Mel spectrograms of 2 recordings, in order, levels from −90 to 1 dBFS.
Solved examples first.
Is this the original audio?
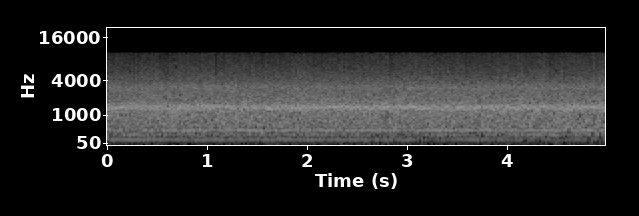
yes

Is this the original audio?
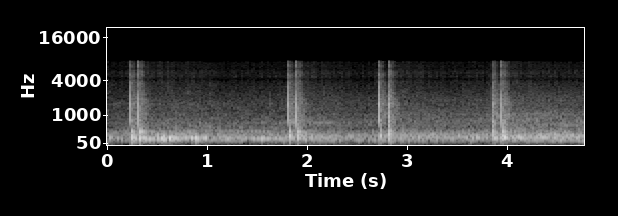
yes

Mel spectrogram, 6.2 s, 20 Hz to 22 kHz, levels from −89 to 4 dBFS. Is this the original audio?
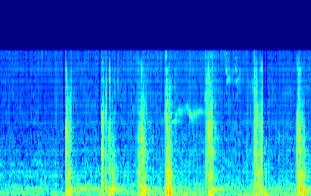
no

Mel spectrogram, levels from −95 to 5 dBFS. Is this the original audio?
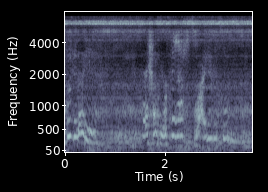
no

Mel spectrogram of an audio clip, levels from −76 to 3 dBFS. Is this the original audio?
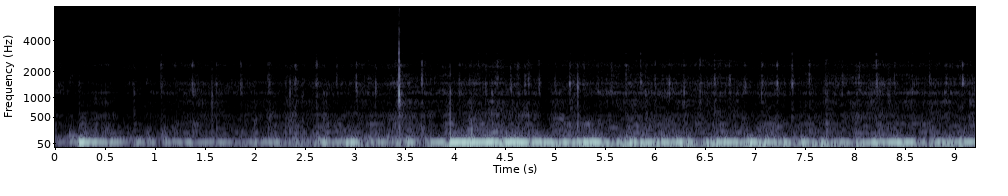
no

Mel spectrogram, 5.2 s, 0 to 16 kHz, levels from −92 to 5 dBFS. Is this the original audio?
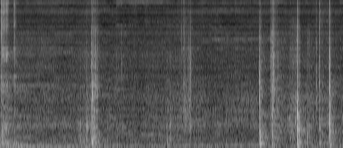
no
